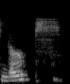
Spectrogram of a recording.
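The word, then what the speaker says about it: snRNPs: called small nuclear ribonucleoproteins which we abbreviate as snurps that's how you pronounce it here it is um in class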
